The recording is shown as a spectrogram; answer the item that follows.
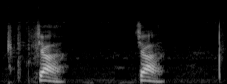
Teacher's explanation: चा वर्ण का उच्चारण स्थान जो है ये तालु होगा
